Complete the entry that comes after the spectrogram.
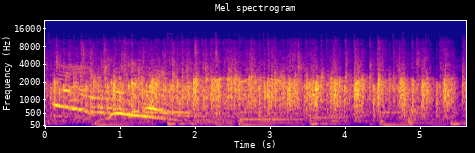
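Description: Sustained applause from an audience welcoming guests, dense steady clapping mixed with music carrying descending and held tones underneath, loud throughout the few seconds.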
